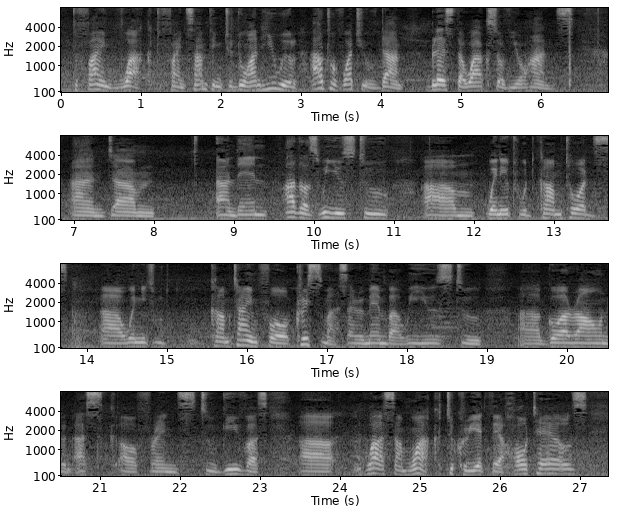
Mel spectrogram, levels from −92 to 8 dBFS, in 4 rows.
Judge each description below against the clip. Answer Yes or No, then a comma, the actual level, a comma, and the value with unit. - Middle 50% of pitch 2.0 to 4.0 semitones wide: No, average, 4.6 semitones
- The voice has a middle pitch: No, low, 130 Hz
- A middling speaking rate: Yes, average, 145 wpm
